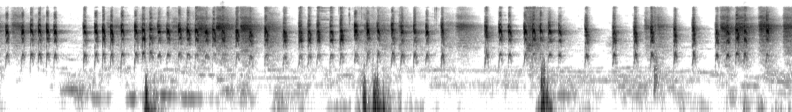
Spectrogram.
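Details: Eurasian tree sparrows fighting, clearly recorded: a dense stream of sharp, high chirps repeated several times per second with brief pauses, plus a few low thumps.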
